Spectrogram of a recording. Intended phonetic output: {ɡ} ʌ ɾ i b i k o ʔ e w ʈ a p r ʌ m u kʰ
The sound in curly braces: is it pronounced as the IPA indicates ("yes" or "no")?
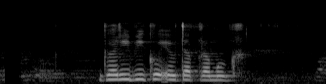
yes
